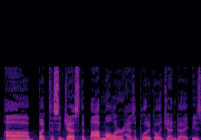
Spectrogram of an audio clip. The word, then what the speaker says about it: Mueller: Bob Mueller is how it's pronounced.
